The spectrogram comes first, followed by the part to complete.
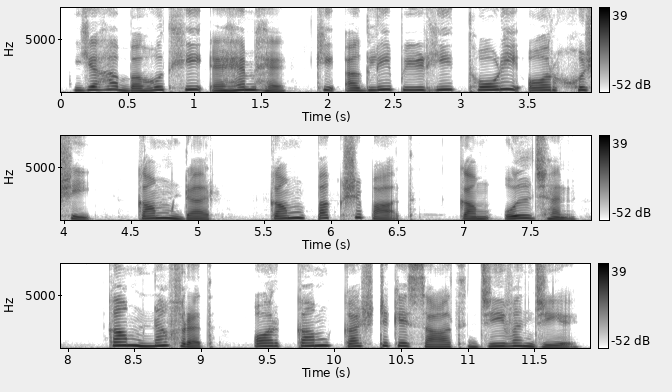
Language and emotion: Hindi, neutral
